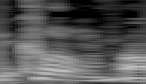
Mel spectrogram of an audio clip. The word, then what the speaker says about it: Chrome: Chrome 是 Chrome 哦，我一直很怕念错。好，然后呃，最多人用的应该都还是 Chrome，或者现在 Edge 也有慢慢起来的趋势。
